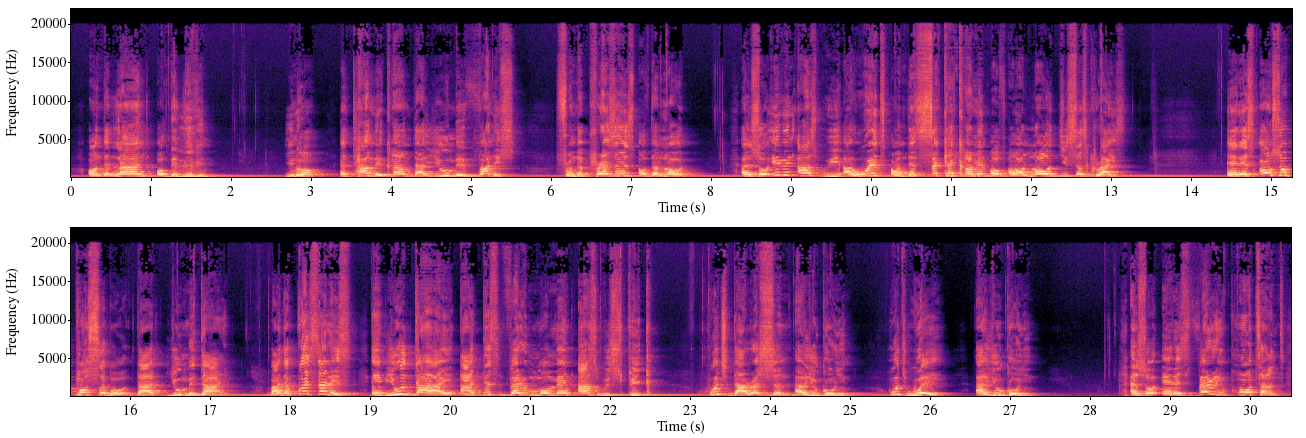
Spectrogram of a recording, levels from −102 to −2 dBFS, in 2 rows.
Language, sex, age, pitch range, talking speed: English, male, 20-39, 210-310 Hz, 145 wpm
